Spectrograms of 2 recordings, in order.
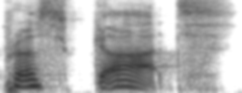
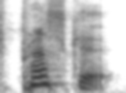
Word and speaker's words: Prescott: I kept calling it Prescott because I am a Cowboys fan and it's spelled like Dak, but it's Prescott, Arizona. You can correct me if I'm wrong.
